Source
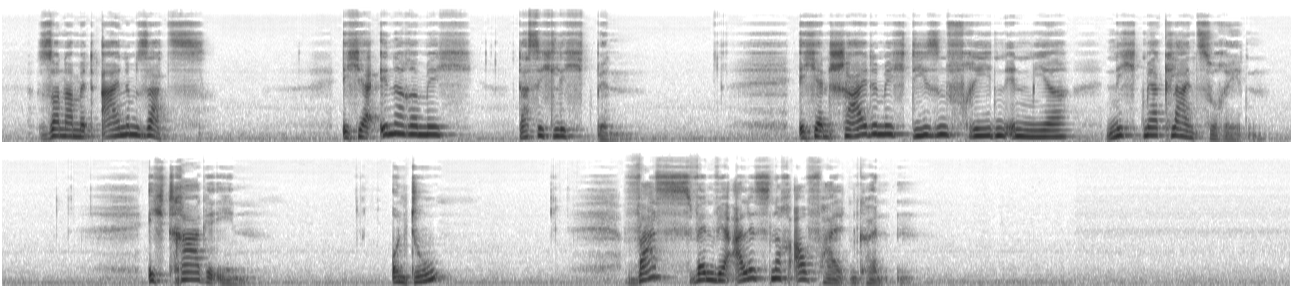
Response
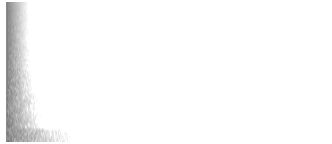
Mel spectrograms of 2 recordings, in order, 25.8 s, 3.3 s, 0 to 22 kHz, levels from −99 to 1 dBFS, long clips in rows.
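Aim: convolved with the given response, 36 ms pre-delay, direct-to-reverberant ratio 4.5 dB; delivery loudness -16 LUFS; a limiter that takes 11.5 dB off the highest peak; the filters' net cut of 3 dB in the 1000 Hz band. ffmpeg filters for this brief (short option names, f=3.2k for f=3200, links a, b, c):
-filter_complex "[0:a]equalizer=f=1k:t=o:g=-4,alimiter=limit=-22.5dB:level=0:latency=1,asplit=2[a][b];[1:a]atrim=start_sample=2205,adelay=36[c];[b][c]afir=irnorm=-1:irlink=0,volume=-7dB[d];[a][d]amix=inputs=2:normalize=0,volume=14dB"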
